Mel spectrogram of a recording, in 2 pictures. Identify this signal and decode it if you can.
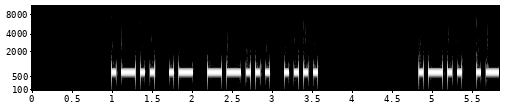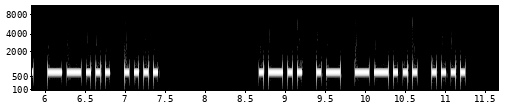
Morse code, heard as a keyed tone, about 21 wpm, 700 Hz. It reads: LA7H LA7H LA7H
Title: DXCC-100 Call Signs - 4 Characters - Repeated 3x - 20wpm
